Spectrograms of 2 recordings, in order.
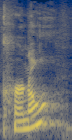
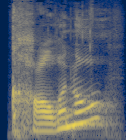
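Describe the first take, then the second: First: The word is said like 'kernel'. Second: The word is sounded out letter by letter. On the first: The speaker calls it right. "instead of colonel" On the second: The speaker calls it wrong. "how long I said colonel"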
